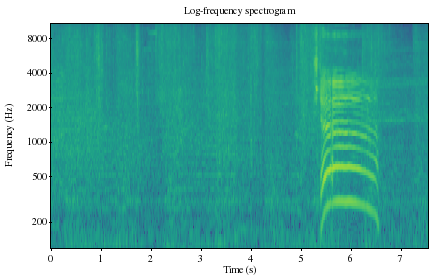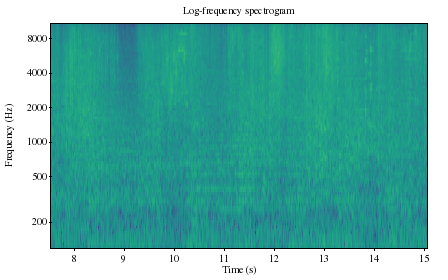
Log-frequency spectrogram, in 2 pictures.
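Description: Game combat sounds of blows and spell effects clash steadily throughout.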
